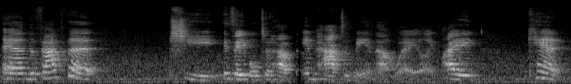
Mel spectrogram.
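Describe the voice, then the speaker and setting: A woman's voice: a little high, expressive, bright, forceful tone, far from the mic, slight background noise. A young woman tells a personal story, speaking earnestly and stopping often to find her words. She sits some way back from the mic, and the room echoes around her voice. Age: young adult. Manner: earnest, halting, with fillers. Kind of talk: personal monologue.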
